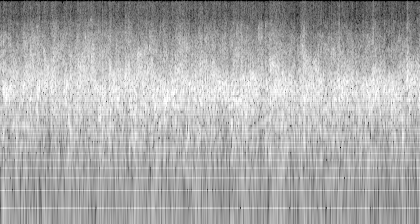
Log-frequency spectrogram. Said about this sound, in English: Give it another hand clap.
